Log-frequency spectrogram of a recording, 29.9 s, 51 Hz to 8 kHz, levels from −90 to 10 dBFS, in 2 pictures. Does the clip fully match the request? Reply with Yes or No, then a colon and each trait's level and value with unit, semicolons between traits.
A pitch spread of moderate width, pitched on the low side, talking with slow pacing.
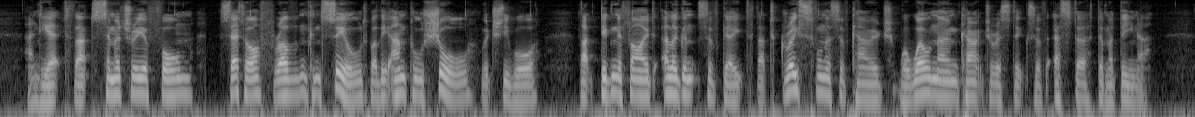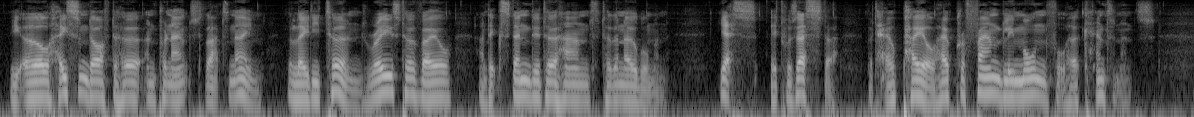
Yes: average, 3.9 semitones; low, 120 Hz; slow, 125 wpm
